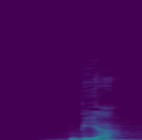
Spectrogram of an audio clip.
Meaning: marriage
- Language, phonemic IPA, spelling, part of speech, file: Assamese, /biɑ/, বিয়া, noun, As-বিয়া.ogg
